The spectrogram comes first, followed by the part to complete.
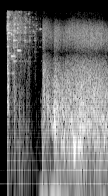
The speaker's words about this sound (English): Maybe dos huevos? Or two eggs? Let me just crack them here into the pan.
